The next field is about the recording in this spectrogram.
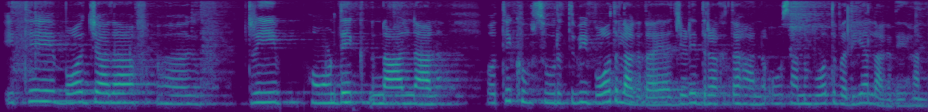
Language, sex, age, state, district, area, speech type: Punjabi, female, 30-45, Punjab, Shaheed Bhagat Singh Nagar, urban, spontaneous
